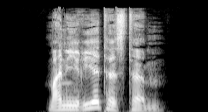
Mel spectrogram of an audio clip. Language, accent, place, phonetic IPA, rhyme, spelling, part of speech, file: German, Germany, Berlin, [maniˈʁiːɐ̯təstəm], -iːɐ̯təstəm, manieriertestem, adjective, De-manieriertestem.ogg
- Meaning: strong dative masculine/neuter singular superlative degree of manieriert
